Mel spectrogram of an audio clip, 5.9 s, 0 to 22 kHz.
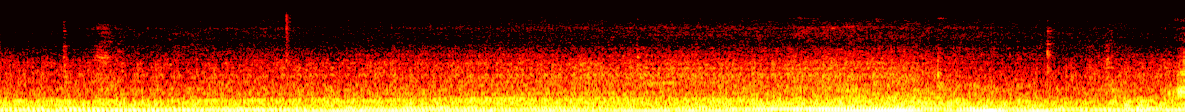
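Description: A Land Rover 90 diesel hardtop engine idling steadily with a continuous low rumble, close and loud, running smoothly throughout.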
